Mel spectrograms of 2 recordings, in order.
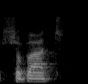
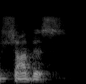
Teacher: the one without the dot in sephardic hebrew you still pronounce like a t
